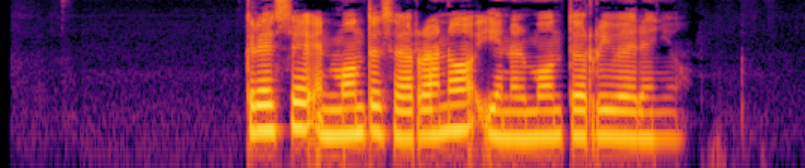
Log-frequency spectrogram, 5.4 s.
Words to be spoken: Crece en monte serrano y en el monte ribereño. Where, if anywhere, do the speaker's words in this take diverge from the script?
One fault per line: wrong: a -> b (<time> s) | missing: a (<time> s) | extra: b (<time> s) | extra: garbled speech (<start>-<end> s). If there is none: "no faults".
no faults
